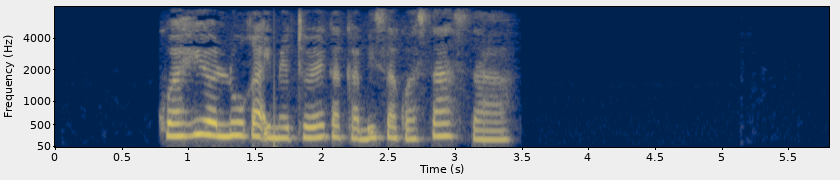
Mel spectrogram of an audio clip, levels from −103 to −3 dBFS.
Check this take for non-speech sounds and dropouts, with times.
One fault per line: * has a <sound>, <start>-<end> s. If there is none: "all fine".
all fine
